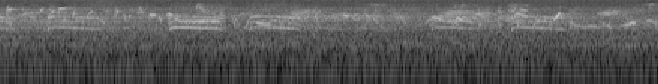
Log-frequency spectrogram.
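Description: Birds chirping and singing: a busy run of short whistled notes and quick chirps over a light, steady outdoor hiss.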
